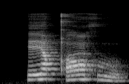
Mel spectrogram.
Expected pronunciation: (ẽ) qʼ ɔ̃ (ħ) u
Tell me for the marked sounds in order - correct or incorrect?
incorrect: e, incorrect: x

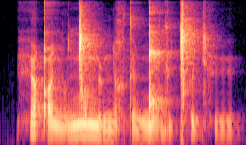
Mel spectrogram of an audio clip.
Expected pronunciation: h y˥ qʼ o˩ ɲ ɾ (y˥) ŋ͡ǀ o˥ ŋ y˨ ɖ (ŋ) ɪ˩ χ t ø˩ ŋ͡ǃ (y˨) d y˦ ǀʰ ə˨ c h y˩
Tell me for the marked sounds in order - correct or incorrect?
incorrect: u˥, incorrect: ɲ, incorrect: u˨

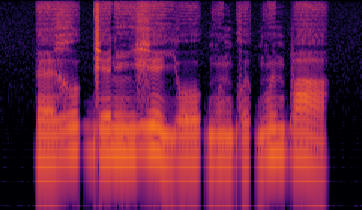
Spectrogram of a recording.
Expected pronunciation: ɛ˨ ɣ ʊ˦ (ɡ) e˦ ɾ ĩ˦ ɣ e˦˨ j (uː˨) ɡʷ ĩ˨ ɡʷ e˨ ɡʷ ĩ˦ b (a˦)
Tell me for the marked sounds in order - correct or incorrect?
correct, incorrect: oː˨, incorrect: a˦˨

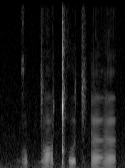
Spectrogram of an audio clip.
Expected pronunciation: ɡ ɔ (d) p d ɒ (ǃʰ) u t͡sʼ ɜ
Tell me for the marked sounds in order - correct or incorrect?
incorrect: none, correct

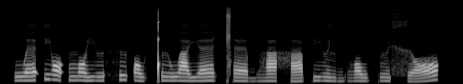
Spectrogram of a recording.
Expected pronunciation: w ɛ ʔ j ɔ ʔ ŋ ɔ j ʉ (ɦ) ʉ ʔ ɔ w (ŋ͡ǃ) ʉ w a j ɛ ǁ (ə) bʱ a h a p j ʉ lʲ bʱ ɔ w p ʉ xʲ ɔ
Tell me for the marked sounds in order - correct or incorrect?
incorrect: h, incorrect: ǃ, incorrect: ɛ

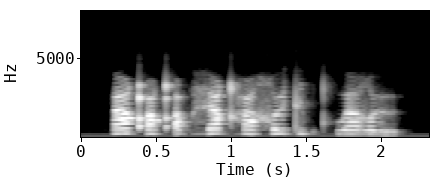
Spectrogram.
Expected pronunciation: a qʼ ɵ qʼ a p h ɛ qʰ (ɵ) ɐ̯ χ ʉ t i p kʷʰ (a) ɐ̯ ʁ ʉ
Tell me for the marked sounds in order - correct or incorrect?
correct, correct

